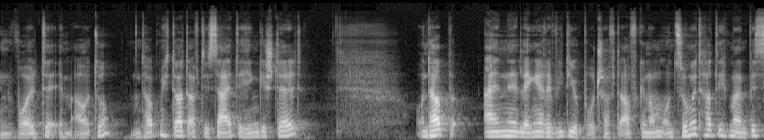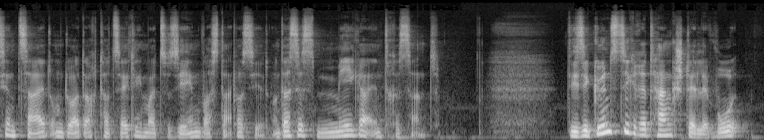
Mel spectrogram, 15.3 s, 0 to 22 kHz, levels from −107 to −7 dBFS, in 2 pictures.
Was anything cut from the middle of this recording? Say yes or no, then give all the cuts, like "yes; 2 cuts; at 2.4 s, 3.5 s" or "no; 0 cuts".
yes; 1 cut; at 10.0 s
